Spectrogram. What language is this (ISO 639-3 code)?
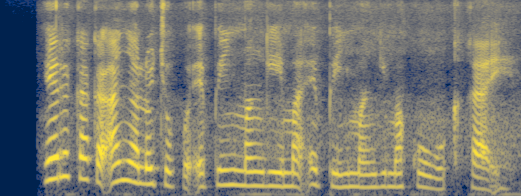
luo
